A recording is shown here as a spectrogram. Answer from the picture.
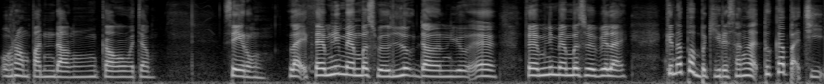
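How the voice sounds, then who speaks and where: With a normal speaking voice, a woman talks at a moderate pace and fairly high pitch, using ordinary pitch variation. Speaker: podcaster. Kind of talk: personal rant. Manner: casual code-switching.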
